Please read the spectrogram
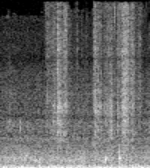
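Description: Near silence, with faint scattered pattering of salt being sprinkled over walnuts on a pizza plate.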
